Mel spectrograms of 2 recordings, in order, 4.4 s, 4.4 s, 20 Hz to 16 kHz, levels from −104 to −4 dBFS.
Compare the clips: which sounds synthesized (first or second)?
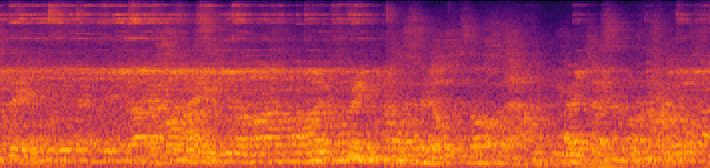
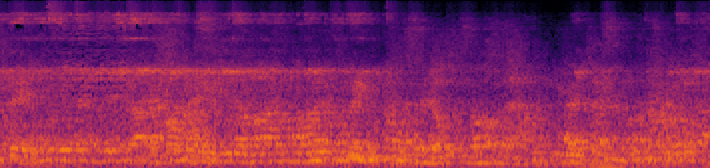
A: second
